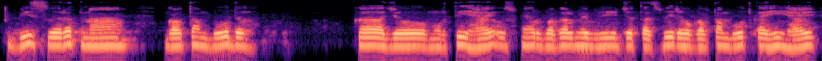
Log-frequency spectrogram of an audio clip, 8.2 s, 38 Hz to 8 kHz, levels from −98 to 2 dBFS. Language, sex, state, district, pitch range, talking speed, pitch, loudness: Hindi, male, Chhattisgarh, Balrampur, 145-155 Hz, 145 wpm, 150 Hz, -19 LUFS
